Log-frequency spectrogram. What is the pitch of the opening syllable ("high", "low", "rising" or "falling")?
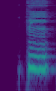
high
